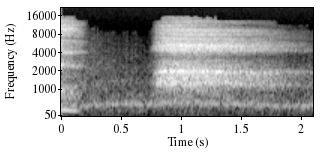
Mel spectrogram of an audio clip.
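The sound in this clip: A single deep breath, a soft drawn-in inhale followed by a longer airy exhale, heard faintly and alone as part of a slow breathing exercise.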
